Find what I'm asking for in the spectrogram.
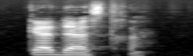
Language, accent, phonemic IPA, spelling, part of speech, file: French, France, /ka.dastʁ/, cadastre, noun, LL-Q150 (fra)-cadastre.wav
- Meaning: cadastre (a register showing details of land ownership and value)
